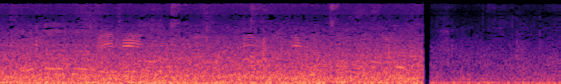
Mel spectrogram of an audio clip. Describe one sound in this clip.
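A crowd murmurs in a wide open space.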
